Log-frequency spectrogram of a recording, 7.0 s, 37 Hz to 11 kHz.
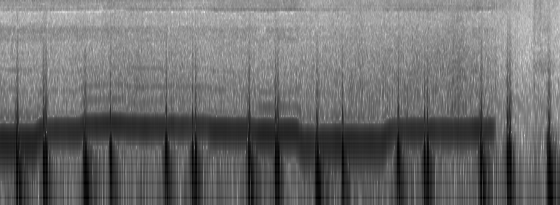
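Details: Baby sleep-aid recording with white noise and melody: steady paired low heartbeat thumps, roughly 100 a minute, over a gentle hum and hiss; heartbeat.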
